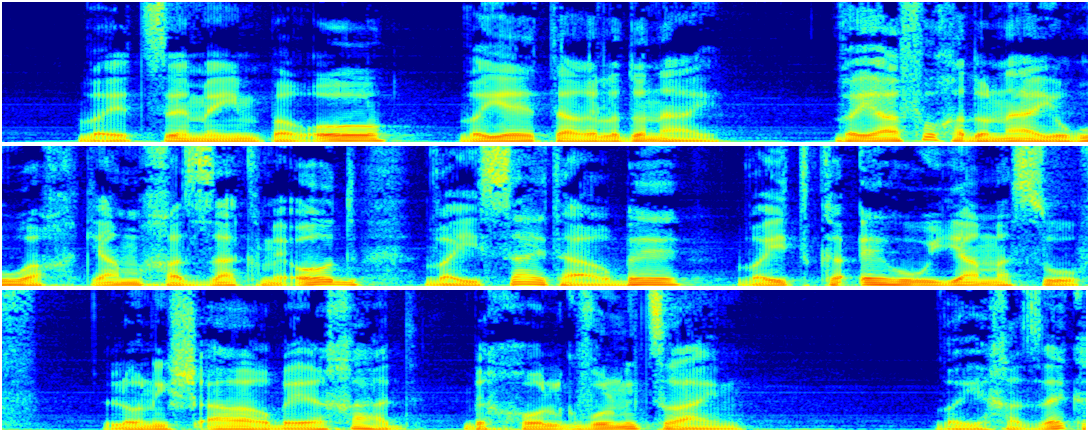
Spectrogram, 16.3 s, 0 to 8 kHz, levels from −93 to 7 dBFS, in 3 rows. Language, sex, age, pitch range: Hebrew, male, 30-49, 65-100 Hz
